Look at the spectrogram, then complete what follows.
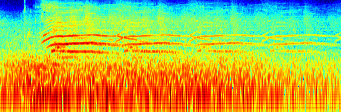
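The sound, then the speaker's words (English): The spaceship Vanguard explodes and breaks apart in an audio drama effect: a loud, sustained roar of noise runs throughout, with warbling electronic tones that swoop upward and then repeat in wavering layers. “The viewport! Look, Vanguard's exploded! And now you have lost all hope. The walls! She's breaking up!”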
